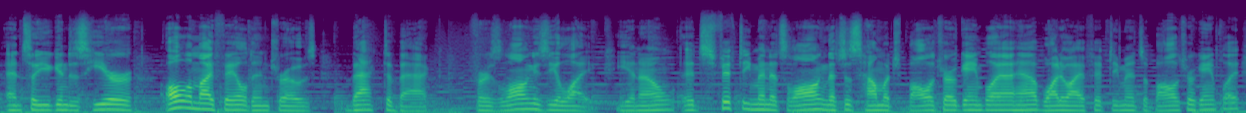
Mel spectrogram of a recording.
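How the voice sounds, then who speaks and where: A man improvising a self-deprecating comic monologue for a gaming video, rambling and halting, often interrupting himself and swearing casually. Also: mid-range voice, fairly even intonation, soft background music. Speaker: video game YouTuber.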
